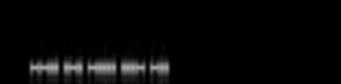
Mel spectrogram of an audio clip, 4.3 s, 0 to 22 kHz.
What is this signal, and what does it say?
Morse code, heard as a keyed tone, about 40 wpm, 700 Hz. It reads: ZR6VD
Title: DXCC-100 Call Signs - 5 Characters - Repeated 2x - 40wpm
